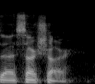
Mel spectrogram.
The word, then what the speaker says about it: Sarshar: No, not many people know, but it's Sarshar.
